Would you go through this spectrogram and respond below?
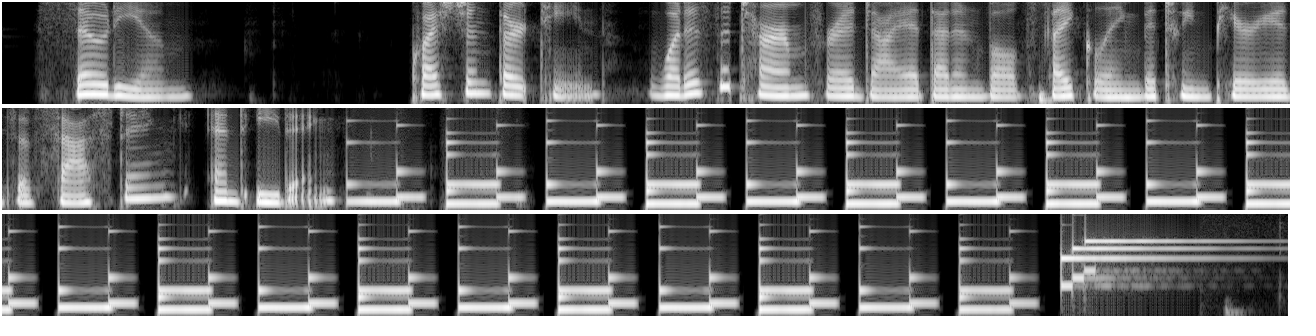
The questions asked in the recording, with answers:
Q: What is the term for a diet that involves cycling between periods of fasting and eating?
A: Intermittent fasting.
